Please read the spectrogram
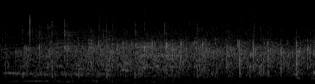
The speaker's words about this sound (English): But I realized it made him really feel self-conscious when everybody claps. Would you clap for his birthday again?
